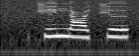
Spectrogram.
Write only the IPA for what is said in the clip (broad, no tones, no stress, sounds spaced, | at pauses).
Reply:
t͡ʃ e ŋ ə ʕ ʏ t͡ʃ ə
